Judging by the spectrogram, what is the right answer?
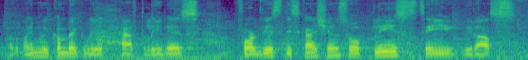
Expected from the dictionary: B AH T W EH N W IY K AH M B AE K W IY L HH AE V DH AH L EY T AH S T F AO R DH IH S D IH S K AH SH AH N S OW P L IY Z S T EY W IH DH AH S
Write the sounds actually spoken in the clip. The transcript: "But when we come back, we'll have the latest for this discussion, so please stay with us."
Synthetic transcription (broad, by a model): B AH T W EH N W IY K AH M B AE K W IY L HH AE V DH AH L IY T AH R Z F AO R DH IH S D IH S K AH SH AH N S OW P L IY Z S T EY W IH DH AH S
